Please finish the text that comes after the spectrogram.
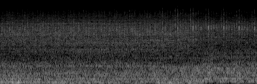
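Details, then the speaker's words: Dodge Challenger at Copart, 3.6 L VVT V6 idling, orange coolant; steady even low drone, no knocks or misses, running fine, though a slight crankshaft pulley wobble is seen, significance unknown; normal idle. "coolant is orange that is good engine seems really steady you do get kind of a wobbly crankshaft right there"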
